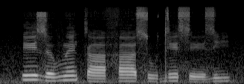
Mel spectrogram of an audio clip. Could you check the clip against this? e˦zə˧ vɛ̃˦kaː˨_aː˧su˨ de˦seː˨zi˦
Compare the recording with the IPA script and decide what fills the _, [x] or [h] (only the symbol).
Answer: h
